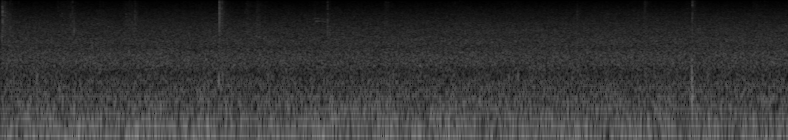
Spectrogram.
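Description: Footsteps of a walker on an old tarmac road, faint and irregular, roughly one step every half-second to a second, over a steady rushing background noise.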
